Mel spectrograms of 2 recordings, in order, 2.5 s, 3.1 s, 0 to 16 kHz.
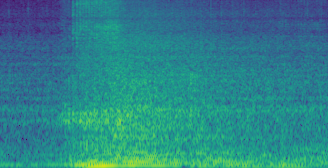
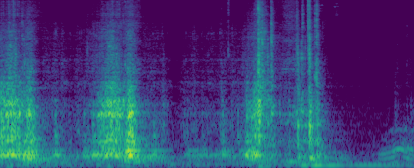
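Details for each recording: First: Land Rover Series 3 carburettor engine after carb cleaner sprayed in: clean pickup on full throttle snap, rising smoothly and settling without hesitation, which it showed before the cleaning. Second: Land Rover Series 3 started with choke about halfway on a fully charged battery: a few weak, sluggish turns and a pause, then it catches and idles, exhaust stinks; slow cranking, hard start; owner suspects the starter motor, unconfirmed.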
